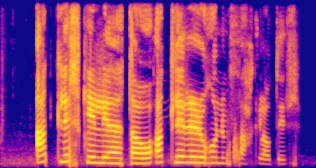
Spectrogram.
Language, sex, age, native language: Icelandic, female, 18-19, Icelandic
